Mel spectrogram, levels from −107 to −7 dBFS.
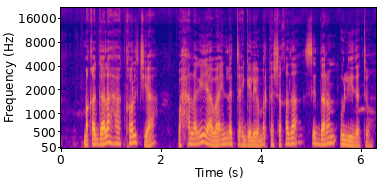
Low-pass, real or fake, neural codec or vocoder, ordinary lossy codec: none; real; none; none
